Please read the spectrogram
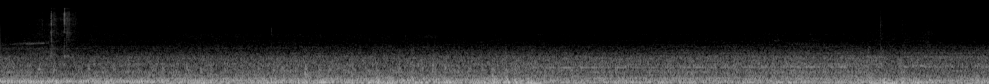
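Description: Steady road and engine noise of a moving car, heard from inside the cabin, with a brief click about half a second in and another near the end.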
